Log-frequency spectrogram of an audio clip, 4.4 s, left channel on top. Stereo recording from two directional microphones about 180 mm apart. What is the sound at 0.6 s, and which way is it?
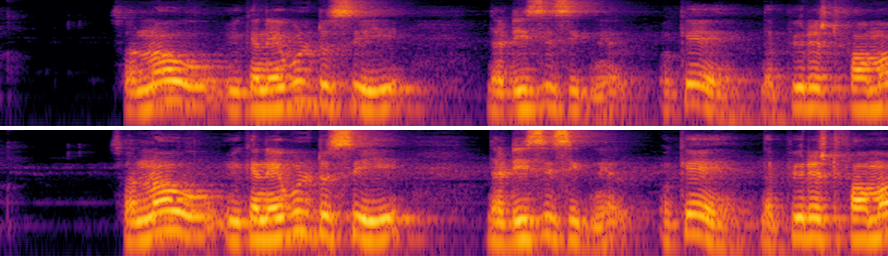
Speech, 35° right (ahead or behind).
